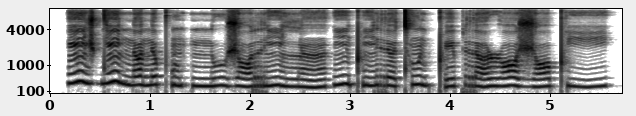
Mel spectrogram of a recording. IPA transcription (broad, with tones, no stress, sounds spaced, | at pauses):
ẽ˧˥˧ ʒ d ẽ˧˥˧ n ʌ˩˧˩ n ə˧˥˧ pʼ ũ˧˩˧ p nː u˩˧˩ ʒ ɔ˧˩˧ r ĩ˧˥˧ lː ə̃˧˩˧ | ĩ˧˥˧ pʼ ĩ˧˩˧ r ə˧˩˧ tʰ ũ˧˥˧ d pʼ e˨˥ p r ʌ˧˩˧ ɹ ɔ˧˥˧ ʒ ɔ˨˥ pʼ i˧˩˧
